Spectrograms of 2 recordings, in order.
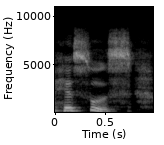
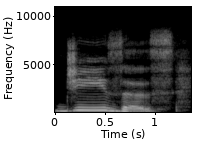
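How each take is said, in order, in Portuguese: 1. É pronunciado com pronúncia espanhola. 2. É pronunciado com pronúncia inglesa. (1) "no México se pronuncia Jesus. Por isso que ele pronunciou com esse som de R" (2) "em inglês a pronúncia é Jesus"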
